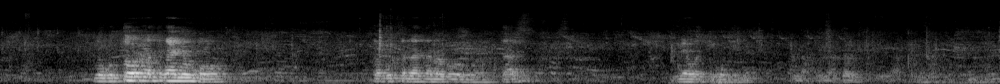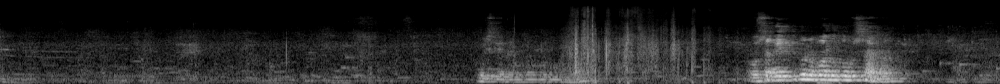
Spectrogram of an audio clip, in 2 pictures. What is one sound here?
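An elderly man speaks into a microphone in bursts, heard through a loudspeaker in a room.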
